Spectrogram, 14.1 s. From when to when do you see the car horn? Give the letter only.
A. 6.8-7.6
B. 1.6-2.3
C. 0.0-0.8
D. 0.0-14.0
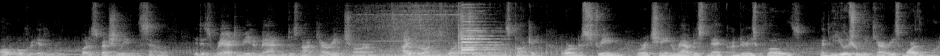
A.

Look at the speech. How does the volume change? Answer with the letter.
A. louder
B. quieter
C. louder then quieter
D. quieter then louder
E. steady
A.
